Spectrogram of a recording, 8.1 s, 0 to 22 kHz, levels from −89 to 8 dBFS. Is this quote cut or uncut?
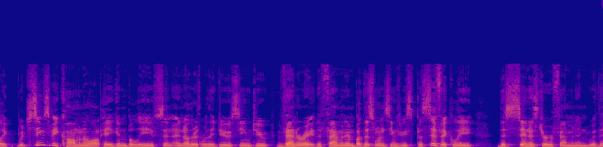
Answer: cut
